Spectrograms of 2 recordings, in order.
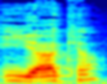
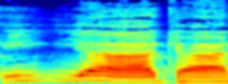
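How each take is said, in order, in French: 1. Le son y est simple et bref. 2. Le son y est doublé et prolongé. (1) "si on n'appuie pas sur le ya" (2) "Ici, c'est très important"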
